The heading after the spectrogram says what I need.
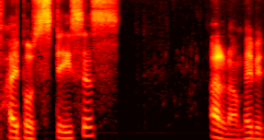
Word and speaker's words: hypostasis: express image of the hypothesis of the father yeah that's another sort of a mispronunciation I think he says hypothesis I think the term is hypostasis I don't know maybe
